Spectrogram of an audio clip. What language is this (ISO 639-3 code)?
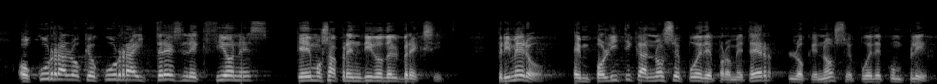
spa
